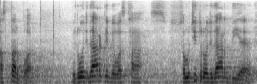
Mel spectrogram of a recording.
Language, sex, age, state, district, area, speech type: Maithili, male, 30-45, Bihar, Supaul, rural, spontaneous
